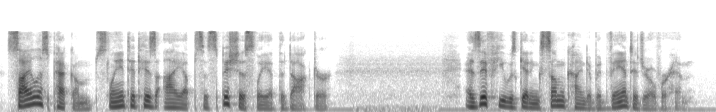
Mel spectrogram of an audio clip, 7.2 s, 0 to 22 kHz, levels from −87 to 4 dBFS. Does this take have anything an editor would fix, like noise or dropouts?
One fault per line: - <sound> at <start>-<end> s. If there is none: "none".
none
